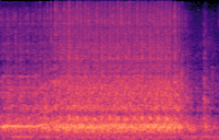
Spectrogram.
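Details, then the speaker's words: Upholstery sewing machine run by pressing the electric foot pedal, which completes the circuit and sets speed: smooth, even motor hum with a steady whir, then slows and fades as the pedal eases off; healthy. "The placement of the foot pedal should be right in front of you, and I've turned the machine on, and as I push down it completes the electrical circuit, and you'll be able to hear the machine working."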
